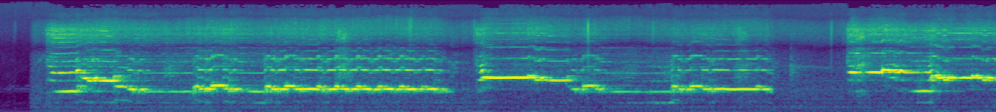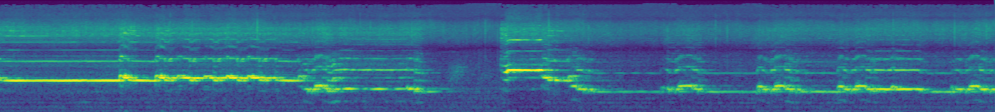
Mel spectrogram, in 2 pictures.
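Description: A bamboo flute played by a Hutu herdsman while guarding his cattle: a solo melody of breathy, high wavering notes with quick trills and ornaments, in several phrases separated by brief pauses, with no voices.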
